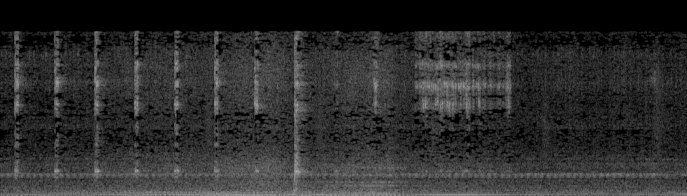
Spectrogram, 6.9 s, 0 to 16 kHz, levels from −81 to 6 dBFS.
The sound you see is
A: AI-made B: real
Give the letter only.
B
